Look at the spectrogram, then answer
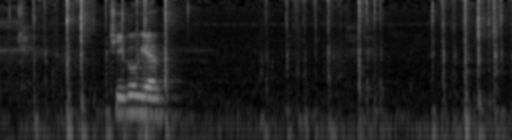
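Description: Keys tapped on a computer keyboard while a name is entered, scattered quick clicks across the clip with a brief burst of speech near the start and soft room noise beneath.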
